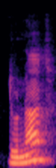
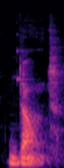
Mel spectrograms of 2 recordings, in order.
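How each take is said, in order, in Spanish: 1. Se dicen dos palabras completas por separado. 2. Se unen rápido en una sílaba corta.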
